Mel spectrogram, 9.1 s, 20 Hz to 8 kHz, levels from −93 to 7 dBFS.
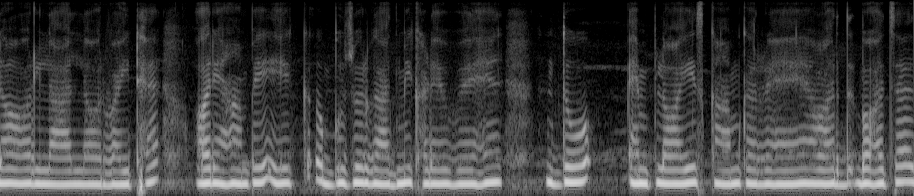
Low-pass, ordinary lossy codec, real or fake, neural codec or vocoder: none; none; real; none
